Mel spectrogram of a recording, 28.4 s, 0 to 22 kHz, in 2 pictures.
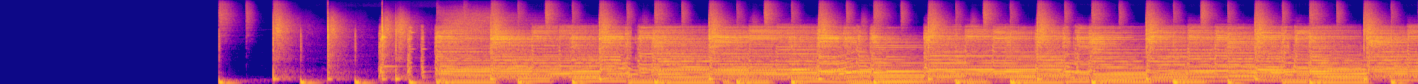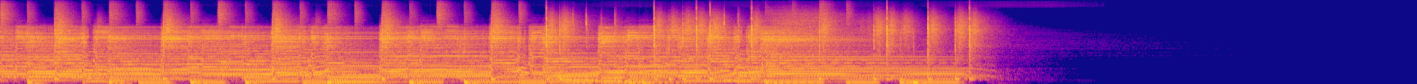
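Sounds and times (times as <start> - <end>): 
overdriven guitar dry mix through multi-effects processor: 3.8 - 24.3.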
